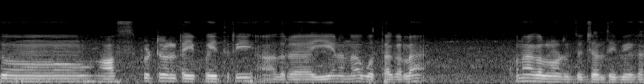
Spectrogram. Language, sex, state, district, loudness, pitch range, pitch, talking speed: Kannada, male, Karnataka, Belgaum, -18 LUFS, 115-140 Hz, 135 Hz, 85 wpm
